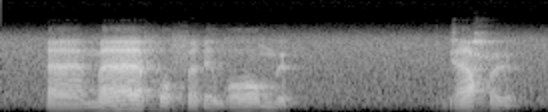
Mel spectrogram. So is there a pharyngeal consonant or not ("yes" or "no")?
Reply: yes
